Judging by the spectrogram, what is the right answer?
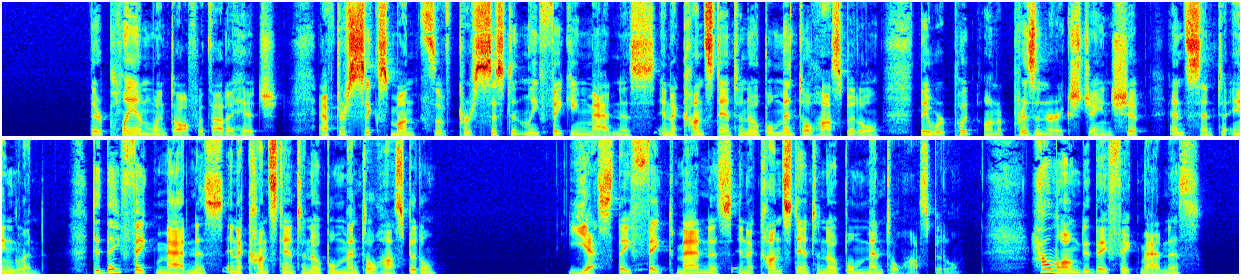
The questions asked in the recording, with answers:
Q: How long did they fake madness?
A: They faked madness for 6 months.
